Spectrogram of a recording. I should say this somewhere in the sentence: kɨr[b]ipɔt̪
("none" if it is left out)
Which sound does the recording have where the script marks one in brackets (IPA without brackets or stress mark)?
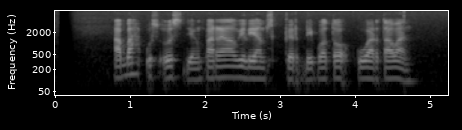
d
